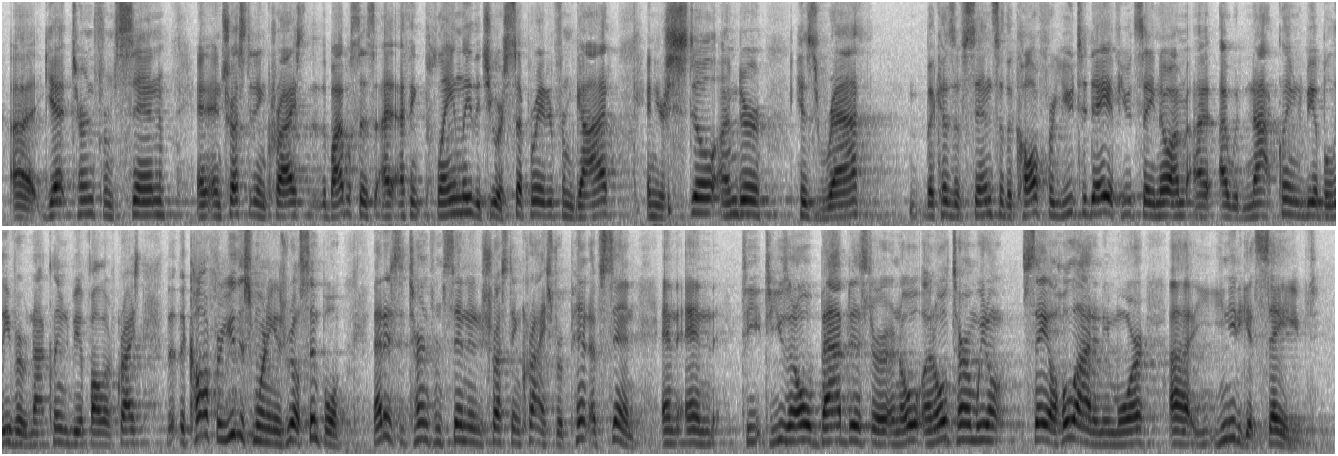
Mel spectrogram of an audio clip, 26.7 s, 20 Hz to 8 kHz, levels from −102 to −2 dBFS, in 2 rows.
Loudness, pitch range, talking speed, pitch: -18 LUFS, 160-195 Hz, 245 wpm, 175 Hz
